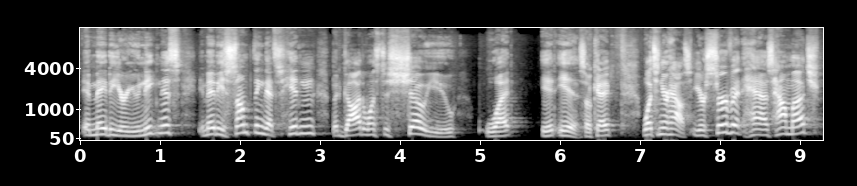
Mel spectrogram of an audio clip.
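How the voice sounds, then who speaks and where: Animated man teaching on a show. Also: high voice, moderate pace. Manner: animated, acts out Bible voices. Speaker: host and teacher.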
